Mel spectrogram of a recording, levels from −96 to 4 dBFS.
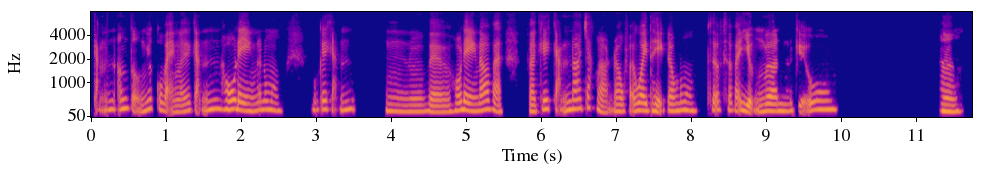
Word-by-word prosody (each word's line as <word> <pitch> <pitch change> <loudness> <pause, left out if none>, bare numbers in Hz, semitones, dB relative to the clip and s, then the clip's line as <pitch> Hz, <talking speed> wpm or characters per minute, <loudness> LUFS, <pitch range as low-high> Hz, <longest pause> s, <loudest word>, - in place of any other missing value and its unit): cảnh 235 +1 -4
ấn 260 +3 +1
tượng 235 - -3
nhất 260 +4 0
của 230 - -2
bạn 170 -4 -1
là 175 - -2
cái 210 +3 -1
cảnh 240 +3 -1
hố 250 +1 +4
đen 205 -4 +2
đó, 225 - -1
đúng 240 0 +1
hông? 210 -2 -2 0.4
Một 230 - -7
cái 245 0 0
cảnh, 245 -1 -3 0.4
ừm, 185 -1 -2
về 175 -1 0
hố 215 +2 +2
đen 205 -4 +4
đó, 235 +4 +3
và 230 - 0 0.4
và 185 - +2
cái 250 +7 0
cảnh 230 +1 0
đó 260 +1 +3
chắc 290 -3 -6
là 165 -8 0
đâu 190 -1 +1
phải - - -2
quay 215 -1 +5
thiệt 200 -3 +2
đâu, 200 0 +2
đúng 230 - +2
hông? 210 -2 0 0.2
Sẽ - - 0
sẽ 220 - -1
phải 205 +2 +2
dựng 185 0 +3
lên, 200 0 +4
kiểu 245 +3 +1 1.4
Ờ. 190 -2 +3
215 Hz, 220 wpm, -26 LUFS, 195-240 Hz, 1.4 s, quay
